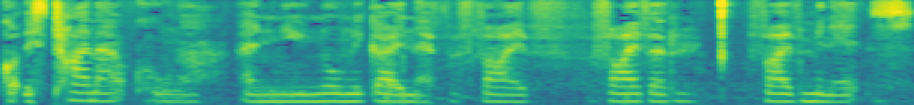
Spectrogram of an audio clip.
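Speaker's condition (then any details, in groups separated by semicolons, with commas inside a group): Stammer; childhood stammer; repeated sounds, repeated words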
